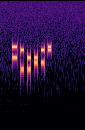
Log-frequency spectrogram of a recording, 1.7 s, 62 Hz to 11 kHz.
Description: Multi-frequency trunk signalling (R1, as on North American trunks), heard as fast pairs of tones, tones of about 70 ms. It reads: KP 7238 ST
